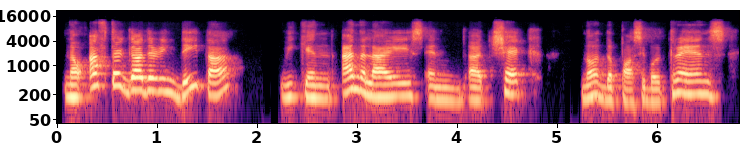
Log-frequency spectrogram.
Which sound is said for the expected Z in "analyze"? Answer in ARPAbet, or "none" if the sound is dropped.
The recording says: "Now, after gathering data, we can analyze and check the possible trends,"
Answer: S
